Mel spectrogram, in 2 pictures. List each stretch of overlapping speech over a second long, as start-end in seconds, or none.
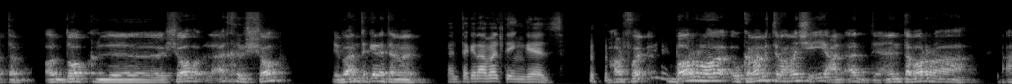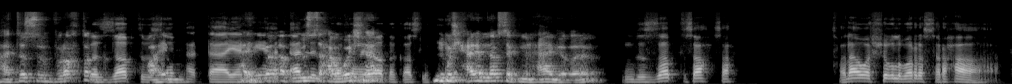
12.5-14.1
